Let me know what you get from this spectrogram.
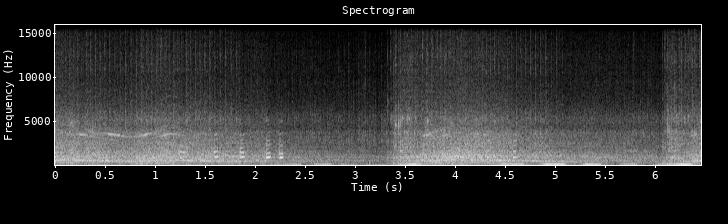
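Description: GAZ Volga car engine running after a restart, its speed changing unevenly in the second half.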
